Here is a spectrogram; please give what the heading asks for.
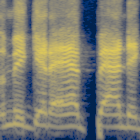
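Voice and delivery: gruff tough-guy gangster voice. Recalling customers at the Italian deli, mimicking one ordering as a Sopranos impression. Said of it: "do his best fucking Sopranos".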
